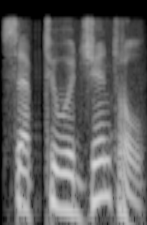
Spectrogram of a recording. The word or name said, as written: Septuagintal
